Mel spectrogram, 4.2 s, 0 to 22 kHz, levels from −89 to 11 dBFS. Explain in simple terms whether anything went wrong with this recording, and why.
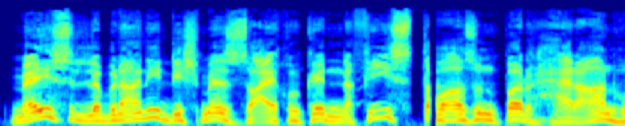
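Something likely went wrong in the wireless link to the headphones: a Bluetooth dropout. A few packets of sound arrived too late and were thrown away, so the headphones had nothing to play for a moment. At 2.86 seconds, right after "میں ذائقوں کے نفیس", the speech cuts to silence for about 0.08 seconds, then returns at 2.95 seconds a little further along, as though it had kept playing during the gap.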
